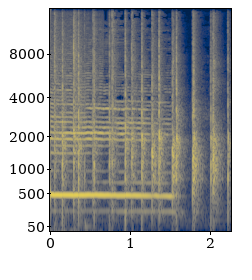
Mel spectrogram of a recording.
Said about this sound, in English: So please put your hands together and welcome Miss Megan Finley.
